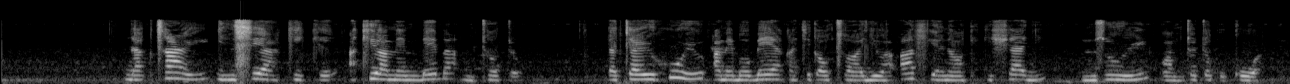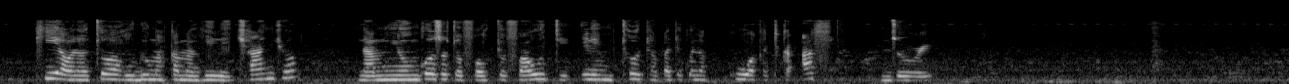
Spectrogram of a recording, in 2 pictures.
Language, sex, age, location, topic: Swahili, female, 18-24, Dar es Salaam, health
